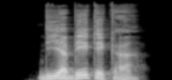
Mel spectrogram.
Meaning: diabetic
- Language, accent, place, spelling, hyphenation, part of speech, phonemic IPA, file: German, Germany, Berlin, Diabetiker, Di‧a‧be‧ti‧ker, noun, /diaˈbeːtɪkɐ/, De-Diabetiker.ogg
